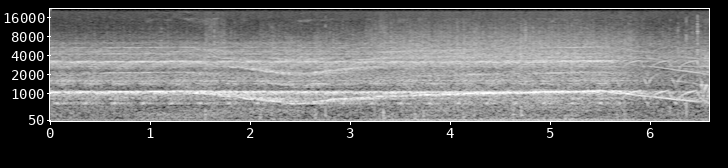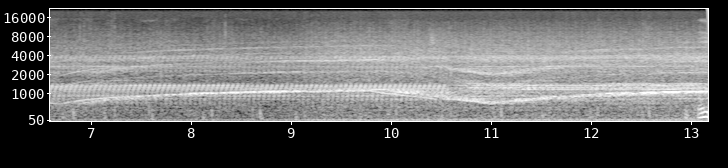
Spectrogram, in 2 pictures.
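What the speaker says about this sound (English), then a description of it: "Sounds of sirens everywhere." Emergency vehicle sirens wailing in a GTA roleplay game, several rising and falling cycles from a police-style siren that sweep repeatedly over a low steady background, moderately loud and without talk.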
